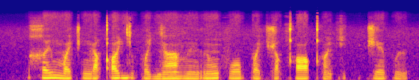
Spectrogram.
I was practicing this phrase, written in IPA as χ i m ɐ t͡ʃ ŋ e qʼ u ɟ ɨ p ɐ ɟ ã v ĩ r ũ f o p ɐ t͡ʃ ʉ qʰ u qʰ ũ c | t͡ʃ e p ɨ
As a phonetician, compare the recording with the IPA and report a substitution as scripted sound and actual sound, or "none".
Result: none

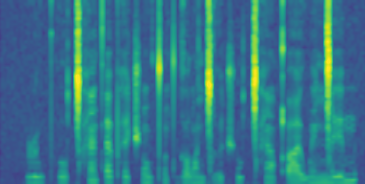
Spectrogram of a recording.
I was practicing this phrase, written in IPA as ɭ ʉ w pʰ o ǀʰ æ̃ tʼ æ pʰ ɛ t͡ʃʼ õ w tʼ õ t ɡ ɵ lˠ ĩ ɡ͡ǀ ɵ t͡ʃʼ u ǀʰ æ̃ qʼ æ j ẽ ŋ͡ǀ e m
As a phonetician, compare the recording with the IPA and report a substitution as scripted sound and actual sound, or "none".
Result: j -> w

